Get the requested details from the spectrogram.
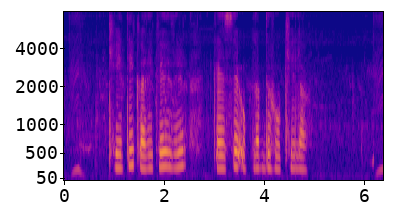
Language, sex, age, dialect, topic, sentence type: Bhojpuri, female, <18, Western, agriculture, question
